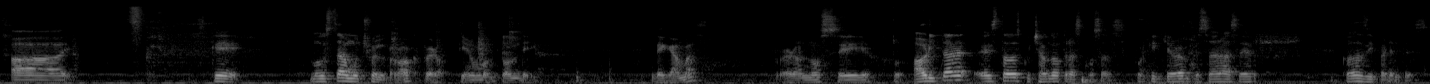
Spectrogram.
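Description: A man talks at a fairly slow pace, stopping often for long pauses. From Cuernavaca, Mexico. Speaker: indie musician. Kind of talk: casual interview.

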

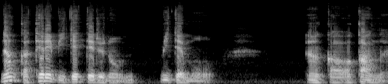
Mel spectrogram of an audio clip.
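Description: This man talks at a moderate pace. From Sasebo, Nagasaki, Japan. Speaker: podcast co-host. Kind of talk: casual chat.

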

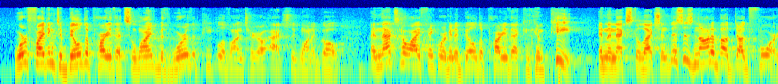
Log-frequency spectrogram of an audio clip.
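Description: A man talks at a very fast pace with hardly any pauses, his high voice showing ordinary pitch variation. Audible room echo surrounds him. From Toronto, Canada. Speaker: politician. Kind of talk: political debate. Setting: stage with audience.

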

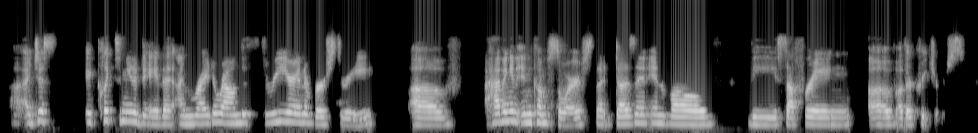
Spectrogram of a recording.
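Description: A woman's normal speaking voice at medium pitch, in an American accent, with ordinary pitch variation and a fairly slow pace. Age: 30s. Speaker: small business owner. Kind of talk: casual interview.

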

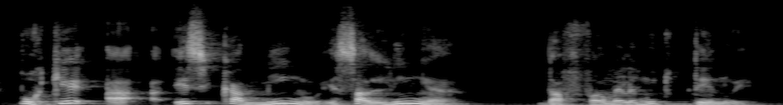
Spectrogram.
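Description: His pitch high and his intonation lively, a man speaks fairly slowly in an animated tone. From Florianópolis, southern Brazil. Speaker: TV presenter and rapper. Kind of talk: podcast interview.

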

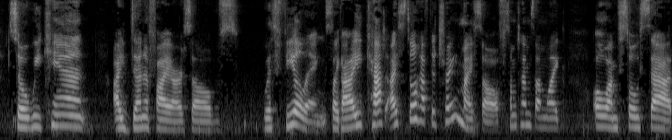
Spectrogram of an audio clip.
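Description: Her pitch medium and her intonation lively, a woman speaks at a fairly slow pace. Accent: New York. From New York, Queens (Astoria). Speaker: poet and tarot card reader. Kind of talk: casual chat.

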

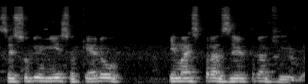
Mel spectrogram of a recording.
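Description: Somewhat breathy, a man speaks at a moderate pace in a fairly high pitch. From Londrina, Paraná, Brazil. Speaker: physiotherapist and postgraduate lecturer. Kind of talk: casual interview on emotional origin of symptoms. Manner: hesitant, many fillers.

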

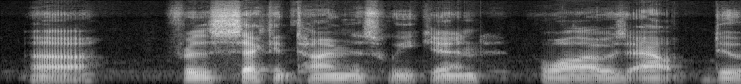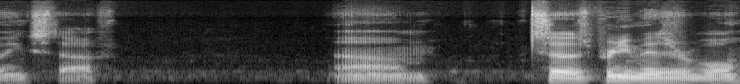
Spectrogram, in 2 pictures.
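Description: In an ordinary speaking voice with an American accent, the speaker keeps a moderate pace and fairly even intonation, on a very clean recording with a silent background and a dry, close sound with no echo. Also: man. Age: 20s. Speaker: podcaster, soldier. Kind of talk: casual monologue. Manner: rambling with many fillers.

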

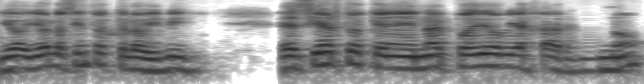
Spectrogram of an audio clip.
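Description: A man talks at a very fast pace with a fairly high pitch. He speaks in a coastal Ecuadorian accent. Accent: Ecuadorian coastal (costeño). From Ecuador, coastal El Oro province (Machala). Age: 20s. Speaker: youth service club volunteer leader. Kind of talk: interview conversation.

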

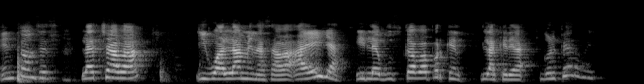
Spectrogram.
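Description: A woman's raised, projected voice, high in pitch, fairly slow, with ordinary pitch variation. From northern Mexico, Durango. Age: 20s. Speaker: chef. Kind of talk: casual chat.

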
